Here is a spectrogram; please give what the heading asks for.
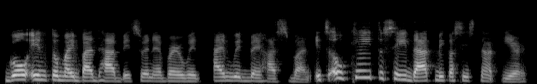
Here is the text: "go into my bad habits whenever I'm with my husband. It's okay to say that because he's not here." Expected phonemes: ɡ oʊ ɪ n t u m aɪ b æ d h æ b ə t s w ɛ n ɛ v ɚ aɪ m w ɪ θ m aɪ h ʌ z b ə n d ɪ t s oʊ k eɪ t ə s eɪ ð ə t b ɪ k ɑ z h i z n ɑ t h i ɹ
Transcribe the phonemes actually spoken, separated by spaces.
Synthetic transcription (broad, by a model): ɡ oʊ ɪ n t u m aɪ b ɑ d h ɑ b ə t s w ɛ n ɛ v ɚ aɪ m w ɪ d m aɪ h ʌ s b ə n d ɪ t s oʊ k eɪ t ə s eɪ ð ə t b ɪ k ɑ s h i s n ɑ t h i ɹ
